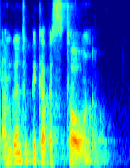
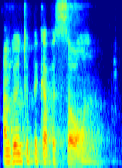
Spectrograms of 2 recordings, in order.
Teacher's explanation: Because let's say you want to say, I'm going to pick up a stone. ST, a cluster, may be difficult, so learners may want to delete one of the consonants, and then you'll end up with, I'm going to pick up a tone.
